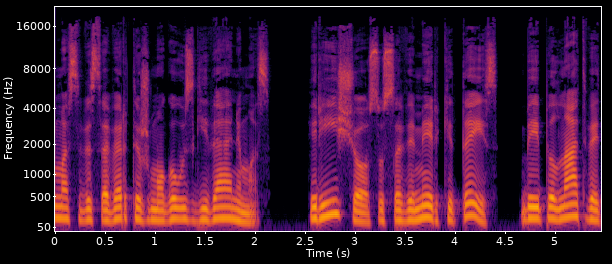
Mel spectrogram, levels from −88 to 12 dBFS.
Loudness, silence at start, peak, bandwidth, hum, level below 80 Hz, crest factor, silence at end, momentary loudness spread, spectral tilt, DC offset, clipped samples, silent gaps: -16 LUFS; 0 s; 0 dBFS; 17.5 kHz; none; -54 dBFS; 16 dB; 0 s; 6 LU; -5.5 dB/octave; under 0.1%; under 0.1%; none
